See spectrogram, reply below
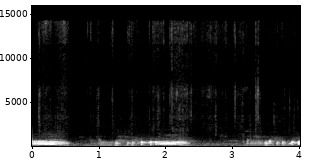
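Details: Male pigeon cooing while courting a female, likely indoors in a small room: low, throaty, rolling coos in bouts of about half a second to a second, separated by short quiet gaps, with faint rustling between them.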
